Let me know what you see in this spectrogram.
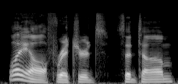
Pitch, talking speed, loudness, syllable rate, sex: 125 Hz, 170 wpm, -18 LUFS, 3.9 syllables/s, male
